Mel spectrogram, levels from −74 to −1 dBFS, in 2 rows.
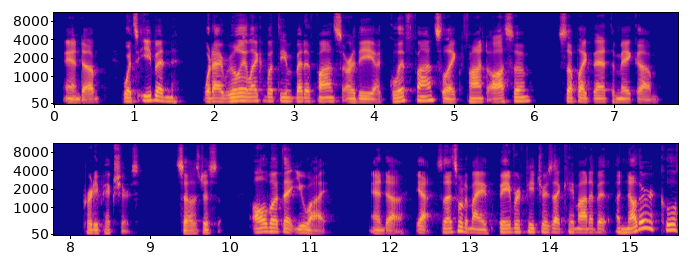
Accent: American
